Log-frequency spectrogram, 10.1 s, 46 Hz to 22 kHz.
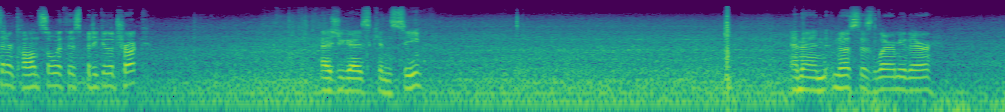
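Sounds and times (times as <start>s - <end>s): truck cab hum: 0.0s - 10.0s.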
